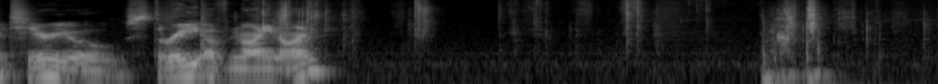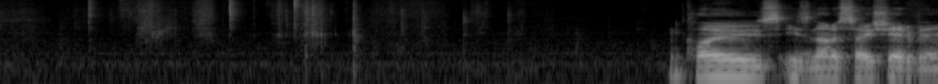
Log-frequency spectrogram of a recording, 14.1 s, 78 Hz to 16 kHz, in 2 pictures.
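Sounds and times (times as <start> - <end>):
cards rustling: 1.2 - 7.0, 7.9 - 10.7.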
